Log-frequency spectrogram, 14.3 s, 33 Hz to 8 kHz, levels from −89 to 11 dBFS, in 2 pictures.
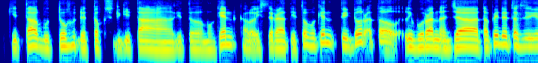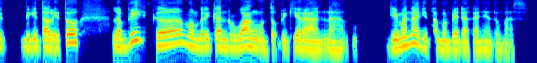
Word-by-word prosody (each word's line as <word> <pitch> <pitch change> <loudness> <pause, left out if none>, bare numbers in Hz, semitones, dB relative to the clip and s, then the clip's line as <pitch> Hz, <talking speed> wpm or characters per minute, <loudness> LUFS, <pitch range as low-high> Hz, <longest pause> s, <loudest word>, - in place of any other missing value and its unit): kita 135 +5 +2
butuh 145 +6 -4
detoks 115 -3 -6
digital 110 -2 -1
gitu, 110 -1 -7
mungkin 110 +11 -1
kalau - - -5
istirahat 120 +2 -1
itu 115 - -7
mungkin 185 +6 -3
tidur 145 +9 0
atau 110 -1 -2
liburan 135 0 +2
aja, 135 +2 +5
tapi 185 +8 0
detoks 160 -5 0
digi 140 0 -2 0.3
digital 130 0 +1
itu, 200 +11 +4 0.5
lebih 205 - +2
ke 170 +6 +4
memberikan 135 -2 +1
ruang 135 +2 +4
untuk 110 -5 -6
pikiran. 115 -2 0
Nah, 105 0 -3 0.7
gimana 160 +9 +2
kita 130 -4 -4
membedakannya 110 -1 -2
tuh, 100 -1 -12
Mas? - - -15
130 Hz, 130 wpm, -23 LUFS, 115-145 Hz, 0.7 s, aja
